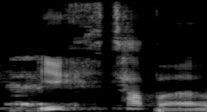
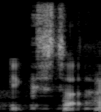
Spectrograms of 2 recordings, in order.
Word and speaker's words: Ixtapa: It's right next to the Ixtapa, or Ixtapa, however you pronounce that. Because they pronounce the X like an H.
